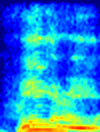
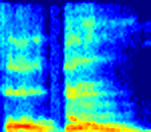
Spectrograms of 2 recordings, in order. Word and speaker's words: Vodun: Voodoo is a mispronunciation of that craft. It's called Vodun.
